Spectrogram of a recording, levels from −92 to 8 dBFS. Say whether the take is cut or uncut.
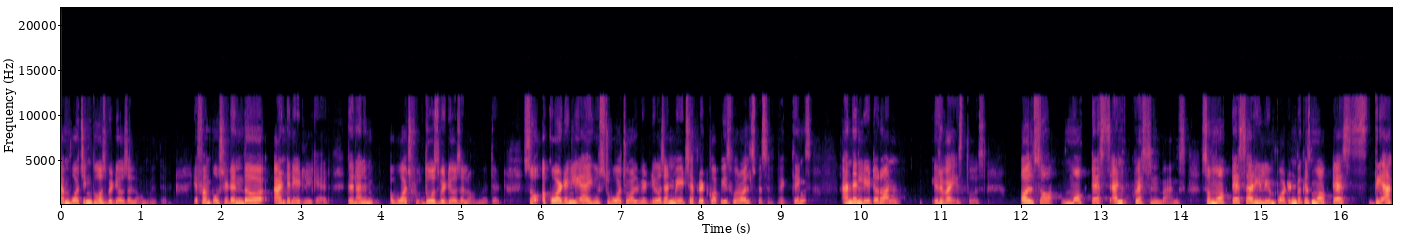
uncut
